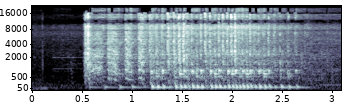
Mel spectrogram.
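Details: Ford Ranger crank-no-start with strong fuel spray confirmed and no trouble codes: even cranking about three to four beats a second for two seconds, never fires; cause a faulty camshaft position sensor.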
